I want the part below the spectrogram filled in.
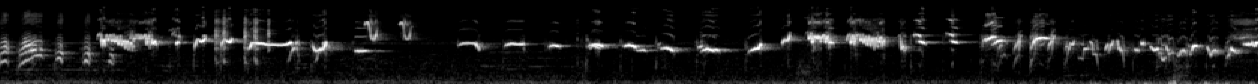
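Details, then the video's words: Energetic song of a greater green leafbird pouring out its song bursts, a dense, continuous run of rich whistles, trills and chattering notes, with a steady stretch of repeated slurred whistles in the middle before a busier, higher burst. "Cucak Ijo GACOR tembakan kluar semau"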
